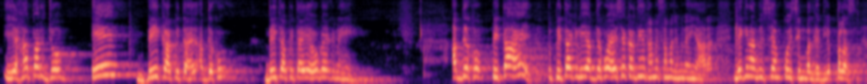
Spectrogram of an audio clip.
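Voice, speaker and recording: A woman with a high voice teaches an exam-prep reasoning lesson at a whiteboard. She goes slowly, asks the class questions and answers them herself, and repeats key points. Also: a little mellow. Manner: explains slowly with rhetorical questions and repetition.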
